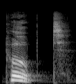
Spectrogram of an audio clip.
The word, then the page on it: pooped: British English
